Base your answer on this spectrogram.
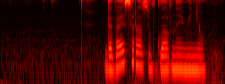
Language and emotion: Russian, neutral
